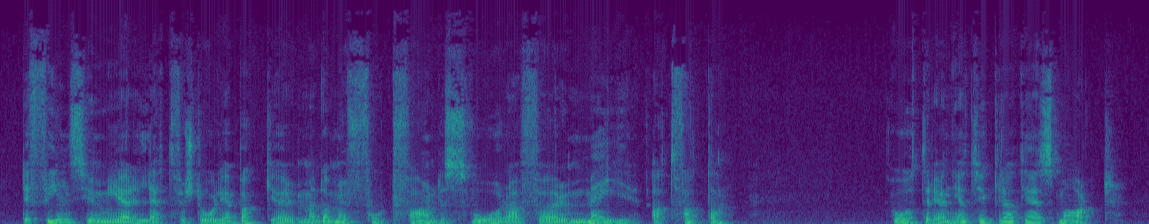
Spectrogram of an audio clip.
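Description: At a moderate pace, a man speaks in a medium pitch. His pitch swings very widely. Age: 40s. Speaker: author with ADHD. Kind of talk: interview.

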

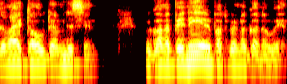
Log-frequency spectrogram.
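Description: In a Maltese accent, a man speaks at a medium pitch with fairly even intonation and a somewhat breathy voice. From Malta. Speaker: composer and songwriter. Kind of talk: interview.

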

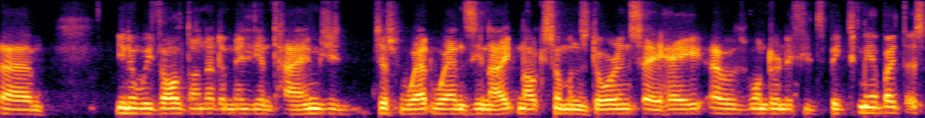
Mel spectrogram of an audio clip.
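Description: A man with a Northern Irish accent, medium in pitch, monotone and flat, at a very fast pace. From Northern Ireland. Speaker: screenwriter and producer, former journalist. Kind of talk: casual interview chat.

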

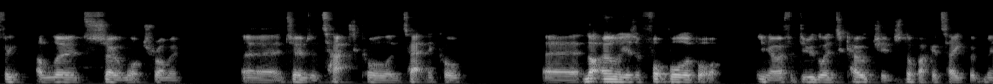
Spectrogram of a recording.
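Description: A man talks fairly quickly, with a quiet background behind him. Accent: Potteries. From Stoke-on-Trent, English Midlands. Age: 30s. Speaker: footballer. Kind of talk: casual chat.

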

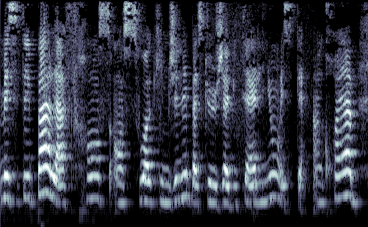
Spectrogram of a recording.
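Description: Her pitch fairly high and her intonation fairly even, a woman speaks at a fairly slow pace. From London. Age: young. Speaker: business school student. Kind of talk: casual chat. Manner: halting.

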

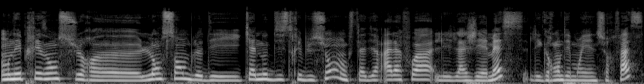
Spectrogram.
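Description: On a very clean recording with a silent background, a woman speaks at a medium pitch. Her pace is moderate and her pitch varies in an ordinary way. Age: 30s. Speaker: marketing manager. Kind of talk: interview. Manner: hesitant, frequent fillers.

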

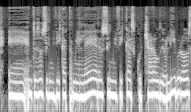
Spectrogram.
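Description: In a Mexican accent, a woman at a medium pitch speaks at a fairly quick pace with monotone, flat intonation. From Mexico. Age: 40s. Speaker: wellness entrepreneur and health coach. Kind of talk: interview conversation.

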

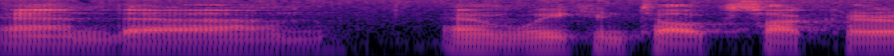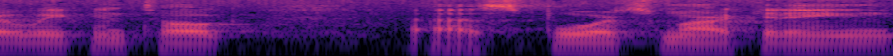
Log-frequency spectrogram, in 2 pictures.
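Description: Very deep, low-pitched man's voice, dark and mellow, at a fairly slow pace. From Brazil. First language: Portuguese. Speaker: journalist. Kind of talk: interview. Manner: halting.

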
